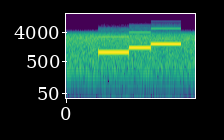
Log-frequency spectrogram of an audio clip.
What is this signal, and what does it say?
Telephone call progress tone (North American plan), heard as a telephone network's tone, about 980, 1370, 1800 Hz. Special information tone.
